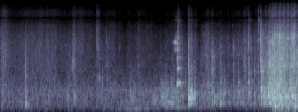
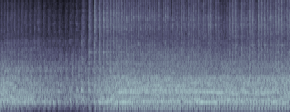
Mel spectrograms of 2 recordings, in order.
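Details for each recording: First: Briggs and Stratton small engine after a carburetor cleaning: it starts raggedly, then settles into a steady, even high-pitched drone with no hunting. It no longer runs slow and now runs normally. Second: Craftsman mower with a Briggs and Stratton engine, first spring start after spraying carb cleaner into the carburetor, air filter refitted, pulled without priming: it catches and stutters unevenly, then settles into a steady buzz; hesitation assumed from an incompletely cleaned carb.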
